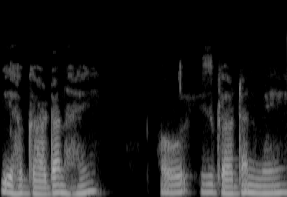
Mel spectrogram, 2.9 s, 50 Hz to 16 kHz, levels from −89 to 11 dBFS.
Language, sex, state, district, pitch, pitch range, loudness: Hindi, male, Chhattisgarh, Balrampur, 140 Hz, 130-150 Hz, -31 LUFS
